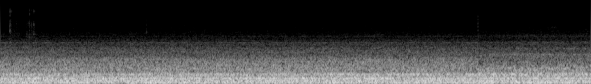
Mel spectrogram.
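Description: Steady in-flight cabin noise of an Airbus A320neo airliner with CFM LEAP-1A engines, heard by the wing: a constant rush of airflow and engine drone with a faint steady hum underneath.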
